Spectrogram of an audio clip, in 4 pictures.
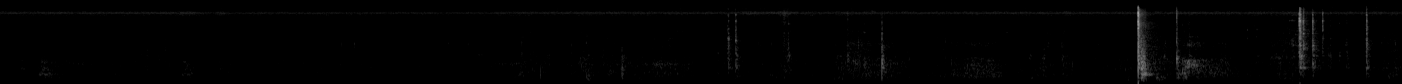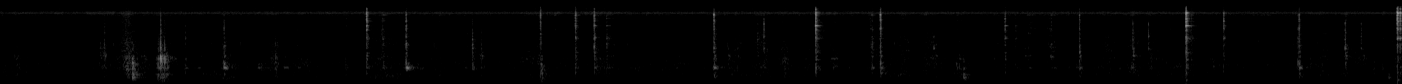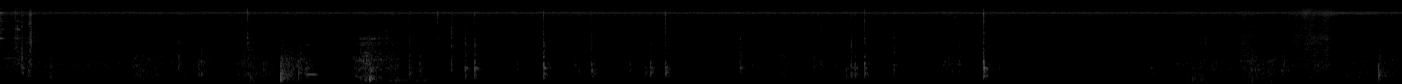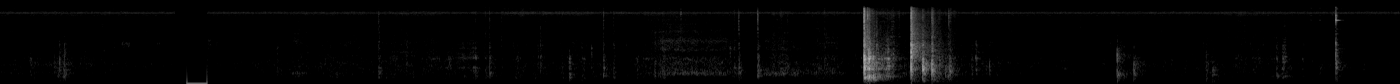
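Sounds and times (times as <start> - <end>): spanner and metal parts clinking: 19.4 - 20.3, 24.0 - 26.4, 27.0 - 28.4.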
